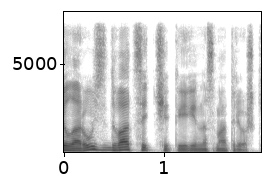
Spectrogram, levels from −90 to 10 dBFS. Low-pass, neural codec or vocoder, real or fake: 7.2 kHz; codec, 44.1 kHz, 7.8 kbps, Pupu-Codec; fake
